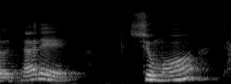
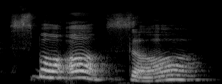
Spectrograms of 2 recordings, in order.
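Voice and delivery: سباع سا stretched very slowly and louder; drawn-out syllables; 5 dB louder, much slower than usual. Shown as a demonstration. Teacher sounds out سباع سا slowly and louder for children. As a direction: drag out سباع سا. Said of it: "سباع چسبان سه".

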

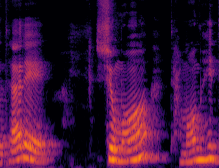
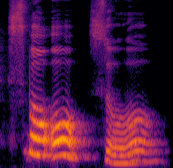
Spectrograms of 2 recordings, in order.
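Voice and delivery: سباع سو stretched very slowly and louder; drawn-out syllables; 6 dB louder, much slower than usual. Shown as a demonstration. Teacher sounds out سباع سو slowly and louder for children. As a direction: drag out سباع سو. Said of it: "سباع چسبان سه".

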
